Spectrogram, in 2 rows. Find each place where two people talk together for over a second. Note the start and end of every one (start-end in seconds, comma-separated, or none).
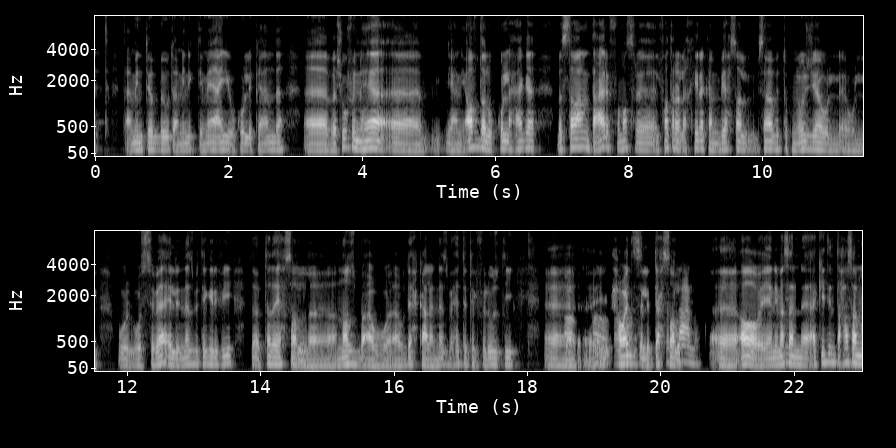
18.6-20.3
